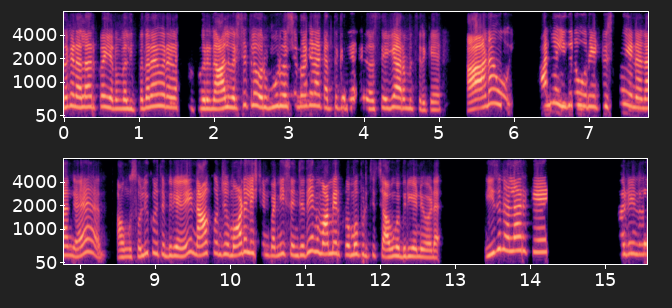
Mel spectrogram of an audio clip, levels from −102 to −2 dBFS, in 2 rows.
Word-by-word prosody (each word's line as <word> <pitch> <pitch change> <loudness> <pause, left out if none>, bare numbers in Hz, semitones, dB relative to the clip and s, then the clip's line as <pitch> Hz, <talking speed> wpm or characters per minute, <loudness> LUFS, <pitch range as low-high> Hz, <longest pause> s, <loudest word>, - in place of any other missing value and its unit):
தாங்க 290 +3 +1
நல்லாருக்கும். 295 +1 +2
என்னா 260 -2 +1
நம்ம 250 0 -1
இப்ப 255 +4 -6
தான 310 +3 +4
ஒரு 295 -2 +2 0.4
ஒரு 250 - +3
4 255 +4 +7
வருஷத்துல 345 +5 -2
ஒரு 285 - 0
3 320 +1 0
வருஷம் 320 0 -4
தாங்க 320 +2 0
நான் 325 -2 +1
கத்துக்குிறேன். 265 0 -5
இத 250 -3 -2
செய்ய 265 +1 -2
ஆரம்பிச்சிருக்கேன். 235 -5 -5 0.5
ஆனா 290 +9 +7
ஒ - - -6 0.5
ஆனா 360 +4 +1
இதுல 340 +2 -3
ஒரு 310 -1 0
டுவிஸ்ட் 355 +5 -6
என்னன்னாங்க, 260 -4 0 0.6
அவுங்க 205 +1 -4
சொல்லிக் 275 +8 -4
குடுத்த 300 -3 -6
பிரியாணி 250 +1 +1
நான் 285 +5 +6
கொஞ்சம் 285 -3 -4
மாடுலேஷன் 295 -3 +1
பண்ணி 265 +4 -2
செஞ்சது 265 +6 -2
எங்க 360 -3 -2
மாமியாருக்கு 295 -2 +3
ரொம்ப 285 +2 0
பிடிச்சிருச்சு 240 -4 -4
அவுங்க 235 +4 0
பிரியாணியோட. 220 -4 -2 0.7
"இது 345 - 0
நல்லாருக்கே?" 380 -2 +2 1.1
அப்டின்ற 290 0 -4
285 Hz, 170 wpm, -20 LUFS, 255-315 Hz, 1.1 s, 4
